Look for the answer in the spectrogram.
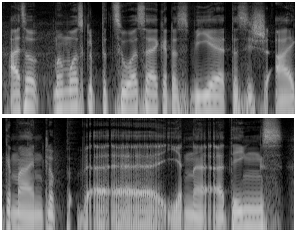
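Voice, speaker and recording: A man's voice: on the low side, unhurried, vocal fry, a little mellow, no room sound. A young Swiss German man, a musician and podcast co-host, talking in a laid-back, hesitant way with dry humor. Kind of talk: casual banter.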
